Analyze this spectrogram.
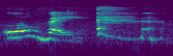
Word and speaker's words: Louven: enfim acompanho sempre e o meu nome se pronuncia louven não é difícil vai é fácil é fácil é fácil a gente estava na dúvida entre louven ou luvan uma coisa mais afrancesada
